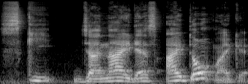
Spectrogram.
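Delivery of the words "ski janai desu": ordinary delivery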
